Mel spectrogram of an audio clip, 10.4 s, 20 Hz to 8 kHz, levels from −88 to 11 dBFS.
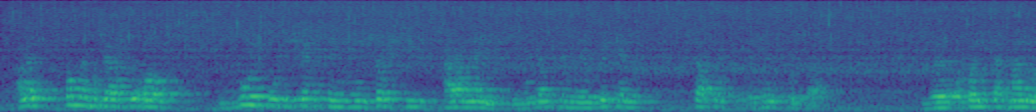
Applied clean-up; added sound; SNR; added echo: none; Fill (with liquid) / Trickle, dribble / Sink (filling or washing); 14 dB; reverberation time 1.0 s.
